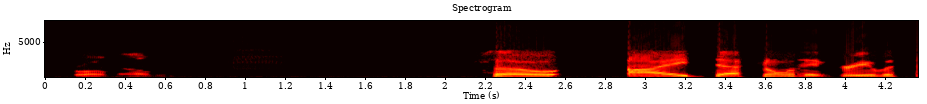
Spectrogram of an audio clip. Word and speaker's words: Melbourne: Royal Melbourne.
